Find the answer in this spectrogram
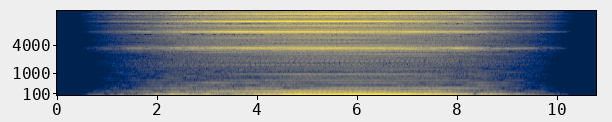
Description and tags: Pad sound, low pitched hum/buzz, almost like a ground loop.
ambient, dark, dirge, edison, fl, flstudio, pad, soundscape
